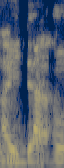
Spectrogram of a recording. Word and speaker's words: Idaho: Nah, ini bacanya gimana? Idaho atau Idaho? Gue juga nggak tahu. Kalau Idaho, Pak.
